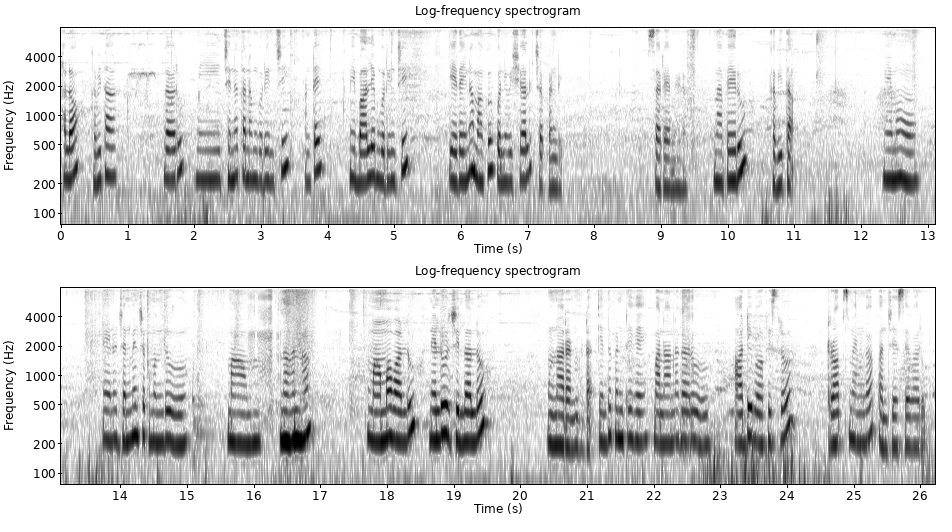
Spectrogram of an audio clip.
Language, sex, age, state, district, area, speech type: Telugu, female, 30-45, Andhra Pradesh, Sri Balaji, rural, spontaneous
